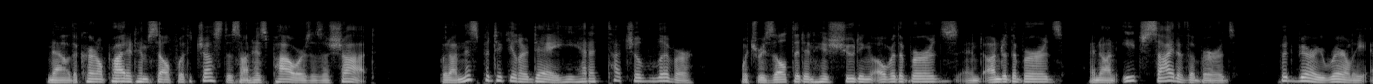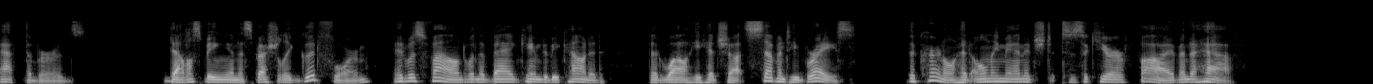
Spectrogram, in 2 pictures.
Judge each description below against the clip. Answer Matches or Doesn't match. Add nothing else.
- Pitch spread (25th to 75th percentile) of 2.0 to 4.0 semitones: Doesn't match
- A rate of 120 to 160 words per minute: Doesn't match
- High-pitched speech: Doesn't match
